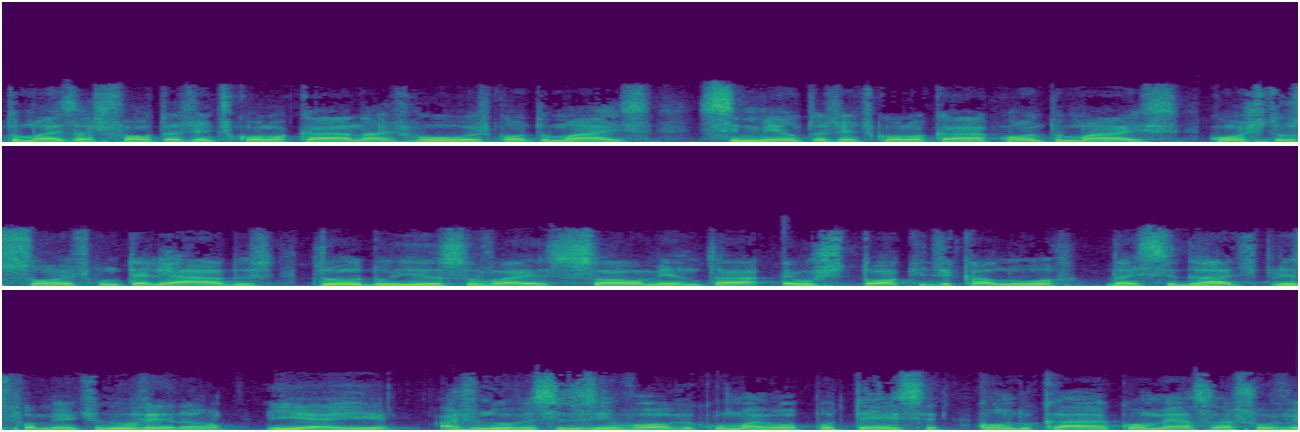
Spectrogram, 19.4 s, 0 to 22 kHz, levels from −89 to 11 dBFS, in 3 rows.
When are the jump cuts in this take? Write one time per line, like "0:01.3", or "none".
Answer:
none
